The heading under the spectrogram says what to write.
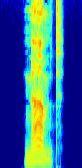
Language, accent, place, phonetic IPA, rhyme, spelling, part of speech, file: German, Germany, Berlin, [naːmt], -aːmt, nahmt, verb, De-nahmt.ogg
- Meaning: second-person plural preterite of nehmen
